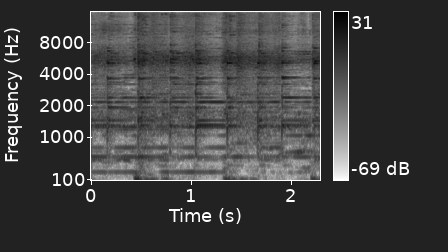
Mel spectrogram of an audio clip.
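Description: Folk dance music: a small keyboard holds a changing melody over bright clashing cymbals and a low, regular thudding beat.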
